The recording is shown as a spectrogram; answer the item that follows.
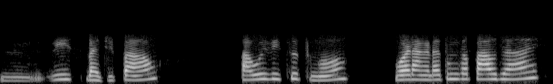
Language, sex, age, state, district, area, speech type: Goan Konkani, female, 18-30, Goa, Ponda, rural, conversation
